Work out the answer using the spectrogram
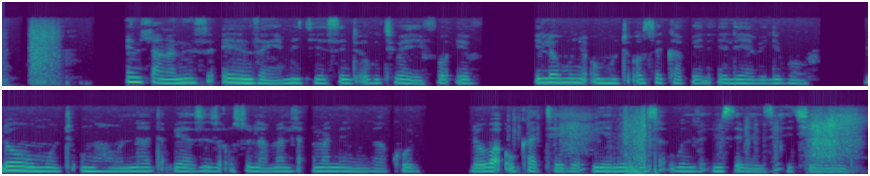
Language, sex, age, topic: North Ndebele, female, 25-35, health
